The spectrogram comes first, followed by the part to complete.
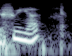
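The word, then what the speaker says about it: vier: দেখুন, 0কে জার্মানে বলা হয় নুল, 1কে বলা হয় আইন্স, 2কে বলা হয় সোয়াই, 3কে বলা হয় দ্রাই, 4কে বলা হয় ফিয়া, 5কে বলা হয় ফুনফ, 6কে বলা হয় জেক্স,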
